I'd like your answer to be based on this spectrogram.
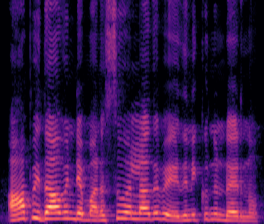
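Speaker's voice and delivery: narrating the father's heartache; story narration. A narrator's reading. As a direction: tell the listener the father's pain. Narrator comments.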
